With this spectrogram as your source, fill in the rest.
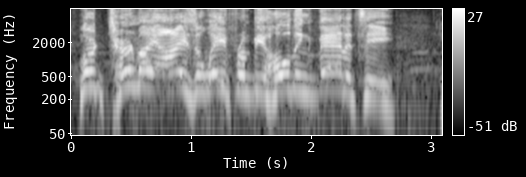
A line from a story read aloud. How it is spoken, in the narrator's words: He shouted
